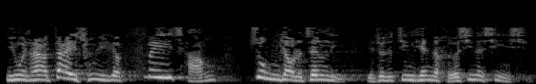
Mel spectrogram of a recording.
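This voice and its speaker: A male pastor with a high, very animated voice, preaching a sermon with rhetorical questions. His voice is deeply husky and breathy. It rings out with a long hall reverb on a dull, lo-fi recording. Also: normal speed. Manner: expressive preaching, rhetorical questions, reads scripture aloud.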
